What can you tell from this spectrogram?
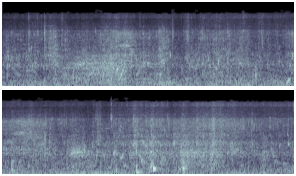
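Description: Water splashing and sloshing as a hooked striped bass thrashes at the surface close to a rocky shore, with a few sharper splashes about four to five seconds in, over wind noise on the microphone.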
